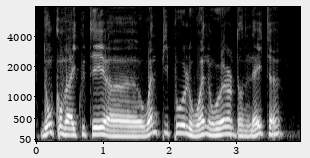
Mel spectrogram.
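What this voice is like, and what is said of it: English with a Spanish accent. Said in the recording (French): “Accent espagnol, très bien. ... c'est magnifique accent espagnol.”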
